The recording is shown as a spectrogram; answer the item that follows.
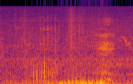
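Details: Old rescued female cheetah at a wildlife sanctuary, well used to people, purring on seeing someone; low continuous rumbling purr with a faint higher tone near the end.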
